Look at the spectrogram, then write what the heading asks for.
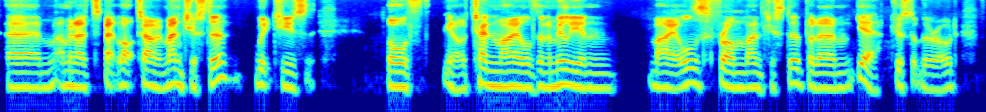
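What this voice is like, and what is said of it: Northern English Bolton accent. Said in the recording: “I kind of recognise the accent ... From Bolton, really”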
